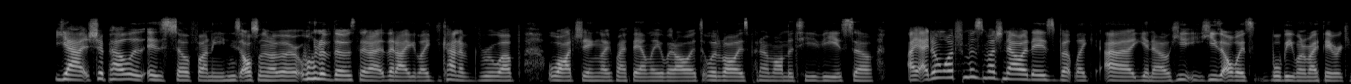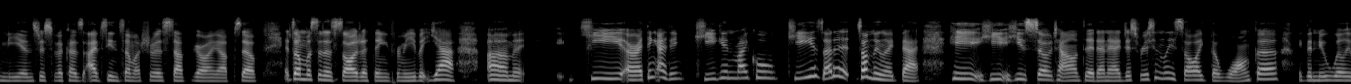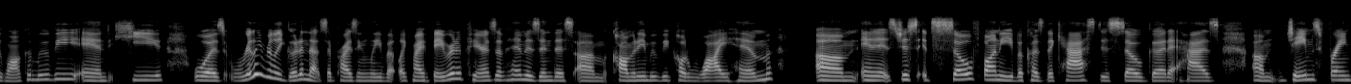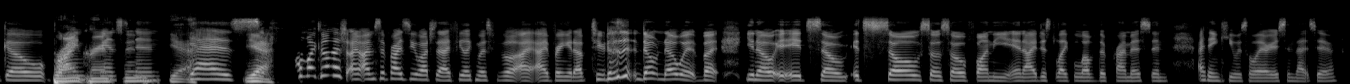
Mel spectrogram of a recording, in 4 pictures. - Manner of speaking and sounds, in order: laughing while speaking: "one"; laughing while speaking: "doesn't"
- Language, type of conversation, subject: English, unstructured, What’s the funniest show, movie, or clip you watched this year, and why should I watch it too?
- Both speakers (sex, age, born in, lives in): female, 20-24, United States, United States; male, 40-44, United States, United States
